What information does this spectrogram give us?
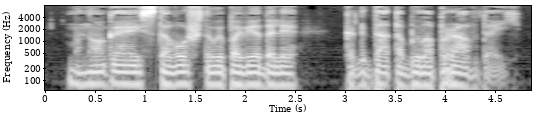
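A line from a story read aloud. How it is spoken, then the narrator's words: Ominous whisper. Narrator (Russian): проговорил царь зловещим шепотом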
